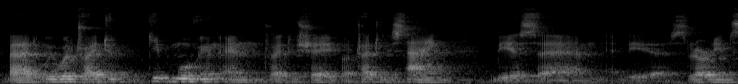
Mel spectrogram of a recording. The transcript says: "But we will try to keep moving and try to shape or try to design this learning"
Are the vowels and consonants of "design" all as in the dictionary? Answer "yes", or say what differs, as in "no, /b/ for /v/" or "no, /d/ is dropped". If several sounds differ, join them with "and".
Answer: no, /s/ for /z/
